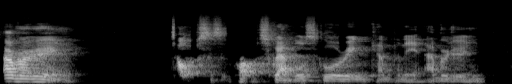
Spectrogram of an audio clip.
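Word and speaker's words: abrdn: It's pronounced Aberdeen. It used to be called Aberdeen, but it's pronounced Aberdeen.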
